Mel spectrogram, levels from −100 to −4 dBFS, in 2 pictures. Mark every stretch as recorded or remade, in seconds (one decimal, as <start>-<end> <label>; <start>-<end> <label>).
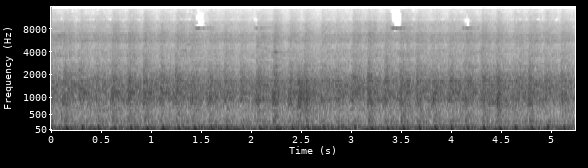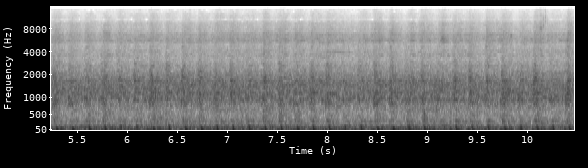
0.0-1.5 recorded; 1.5-2.8 remade; 2.8-10.5 recorded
